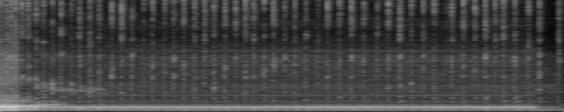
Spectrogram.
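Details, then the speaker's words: Two-stroke trimmer, hard to start; keeps running with choke closed, steady fast buzz, because the choke butterfly is loose in the air filter housing and not closing fully. "is continuing to run on choke which tells me that the butterfly choke butterfly is not closing off all the way and that's why it was hard to start to begin with"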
